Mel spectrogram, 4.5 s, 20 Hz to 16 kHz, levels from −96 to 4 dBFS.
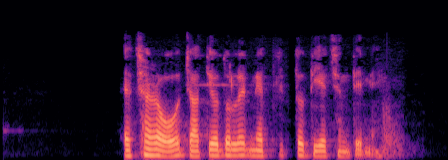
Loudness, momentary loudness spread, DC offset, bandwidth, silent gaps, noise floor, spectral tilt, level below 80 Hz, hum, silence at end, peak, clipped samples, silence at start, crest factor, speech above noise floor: -19 LUFS; 12 LU; under 0.1%; 7.2 kHz; none; -88 dBFS; -8.5 dB/octave; -58 dBFS; none; 0.55 s; -2 dBFS; under 0.1%; 1.25 s; 18 dB; 69 dB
